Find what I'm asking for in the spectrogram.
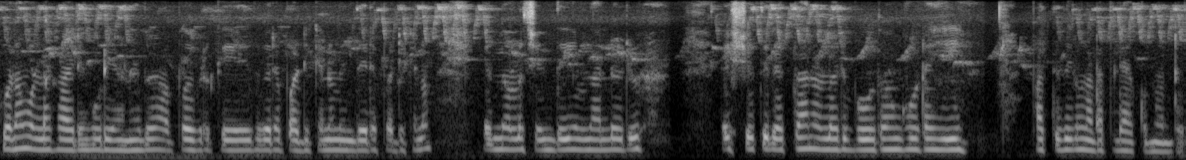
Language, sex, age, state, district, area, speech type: Malayalam, female, 18-30, Kerala, Kozhikode, rural, spontaneous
